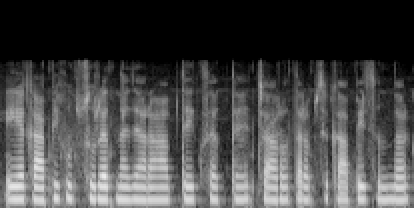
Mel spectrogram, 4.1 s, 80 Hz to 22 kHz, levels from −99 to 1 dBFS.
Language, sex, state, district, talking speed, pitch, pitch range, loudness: Hindi, female, Madhya Pradesh, Bhopal, 190 wpm, 210 Hz, 205-210 Hz, -19 LUFS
